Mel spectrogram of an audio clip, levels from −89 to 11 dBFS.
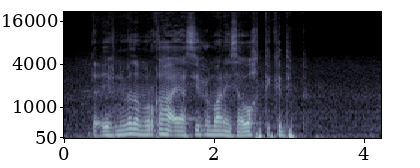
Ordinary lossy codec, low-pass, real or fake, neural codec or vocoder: none; none; real; none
